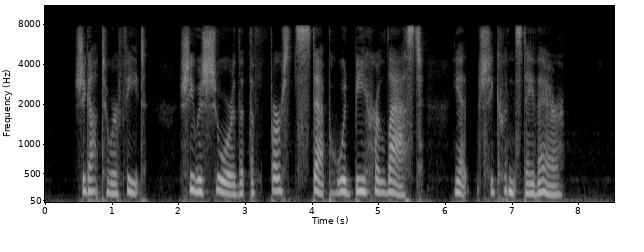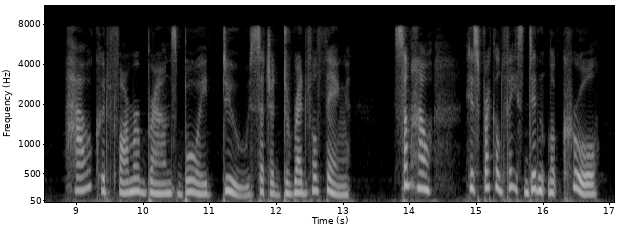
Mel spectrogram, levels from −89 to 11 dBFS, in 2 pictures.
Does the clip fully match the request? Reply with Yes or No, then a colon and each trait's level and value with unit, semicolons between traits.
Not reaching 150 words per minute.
Yes: slow, 135 wpm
